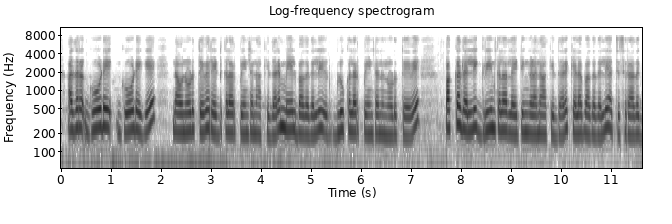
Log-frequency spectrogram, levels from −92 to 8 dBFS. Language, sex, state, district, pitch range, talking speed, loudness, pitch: Kannada, female, Karnataka, Shimoga, 195-230 Hz, 125 wpm, -21 LUFS, 210 Hz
